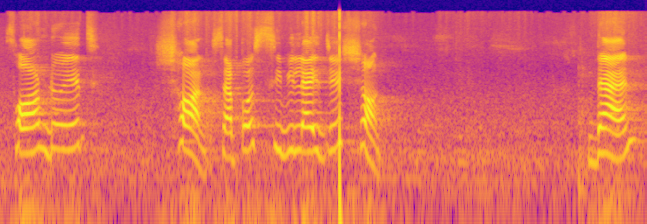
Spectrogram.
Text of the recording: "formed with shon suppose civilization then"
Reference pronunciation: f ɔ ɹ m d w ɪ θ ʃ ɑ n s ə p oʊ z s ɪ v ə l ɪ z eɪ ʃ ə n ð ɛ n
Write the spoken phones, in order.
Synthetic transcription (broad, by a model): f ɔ ɹ m d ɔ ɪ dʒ ʃ ɑ n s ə p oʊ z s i b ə l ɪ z eɪ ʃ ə n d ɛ n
